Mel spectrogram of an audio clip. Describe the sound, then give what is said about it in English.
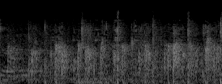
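Audience members at a science cafe applaud themselves with a soft, even wash of clapping that holds steady and fairly quiet for the whole two seconds. “some of you have been coming to them for that whole time, so give yourselves a hand.”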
